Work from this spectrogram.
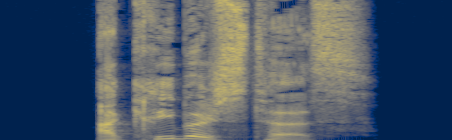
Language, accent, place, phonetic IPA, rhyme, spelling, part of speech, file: German, Germany, Berlin, [aˈkʁiːbɪʃstəs], -iːbɪʃstəs, akribischstes, adjective, De-akribischstes.ogg
- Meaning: strong/mixed nominative/accusative neuter singular superlative degree of akribisch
